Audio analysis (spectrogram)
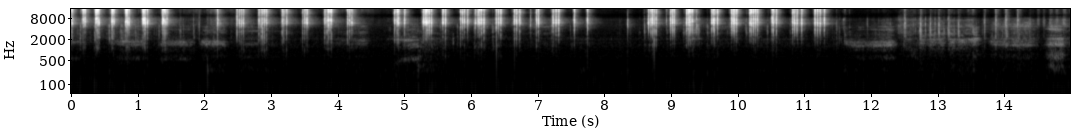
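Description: A makeup product's twist-up mechanism is cranked in quick bursts of crisp, ratchety clicks, close and dry, each burst a fast run of ticks followed by a short pause, repeated over and over with no talking.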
